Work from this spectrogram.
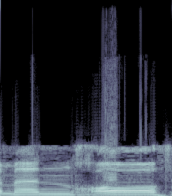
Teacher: من نون پر غنہ نہیں کرنا کیونکہ آگے حروف حلقی خا آ رہا ہے. خا کو موٹا کرنا ہے.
